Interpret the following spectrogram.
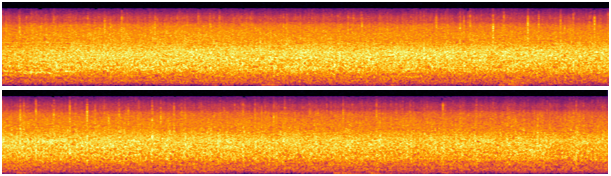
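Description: Large audience applauding in an arena, a steady sustained ovation that holds for the whole stretch and tapers slightly near the end.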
